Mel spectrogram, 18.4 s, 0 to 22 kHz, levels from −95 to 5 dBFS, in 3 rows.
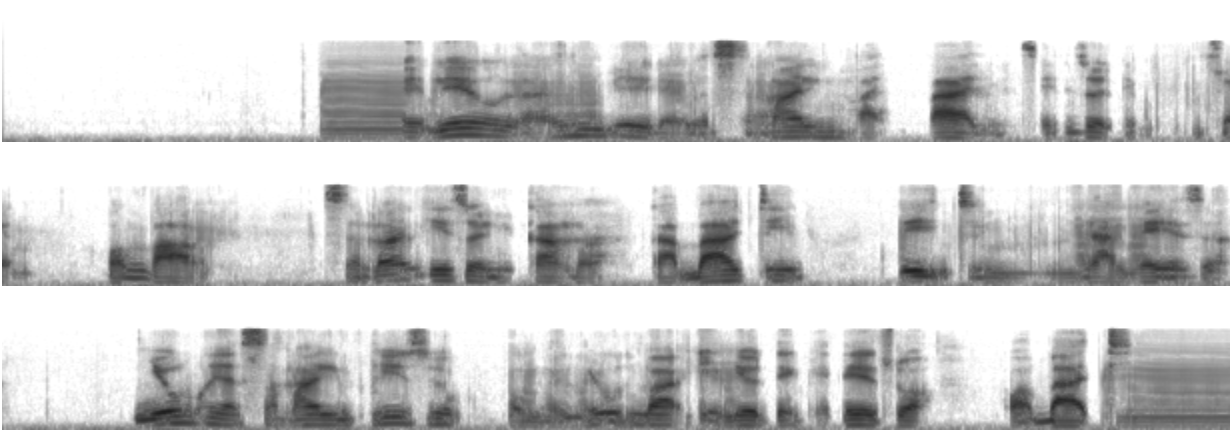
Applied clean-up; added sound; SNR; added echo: neural diffusion model UNIVERSE++.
